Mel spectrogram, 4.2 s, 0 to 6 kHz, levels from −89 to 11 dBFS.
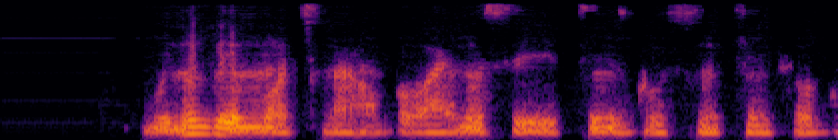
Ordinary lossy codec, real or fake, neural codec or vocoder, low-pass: MP3, 32 kbps; fake; vocoder, 22.05 kHz, 80 mel bands, HiFi-GAN; 5.4 kHz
